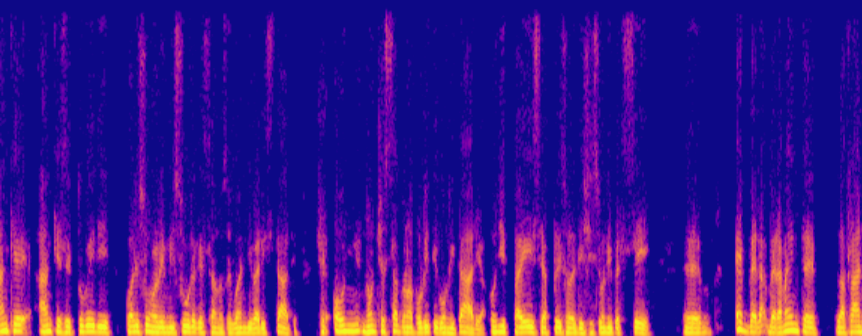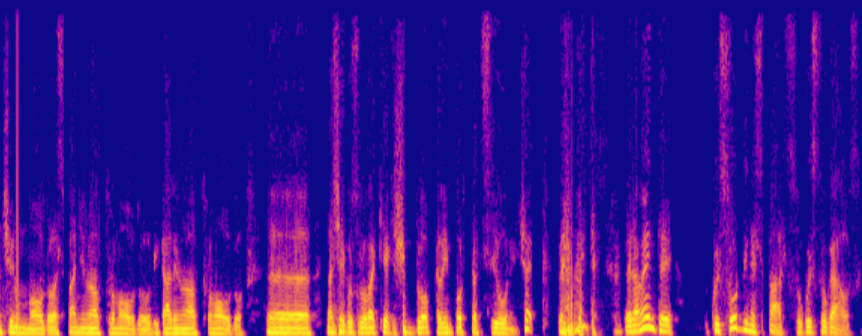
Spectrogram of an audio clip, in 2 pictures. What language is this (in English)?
Italian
